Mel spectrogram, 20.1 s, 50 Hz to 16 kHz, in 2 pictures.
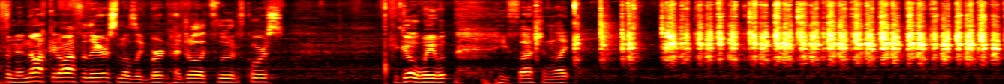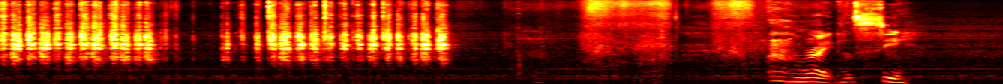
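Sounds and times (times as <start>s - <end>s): metal rasping on metal: 6.2s - 14.6s.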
